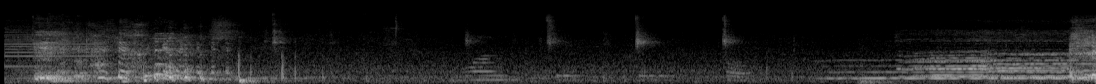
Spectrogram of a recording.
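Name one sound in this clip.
A choir of men and women sings together in a large hall.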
